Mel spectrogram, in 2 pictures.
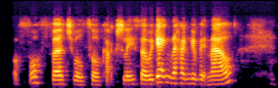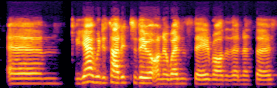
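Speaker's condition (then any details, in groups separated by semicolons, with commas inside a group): No condition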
